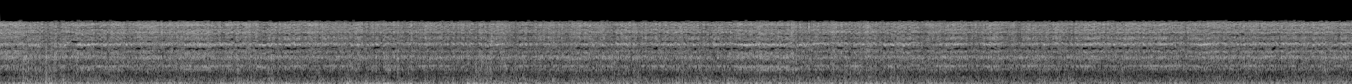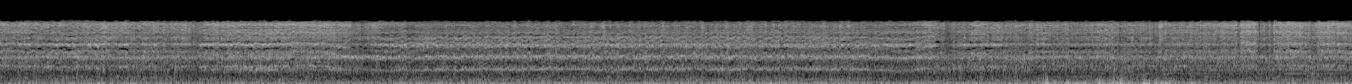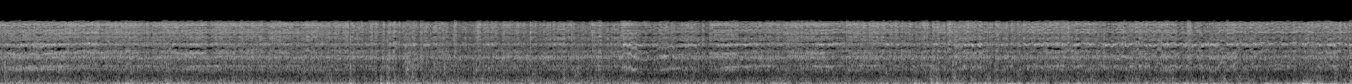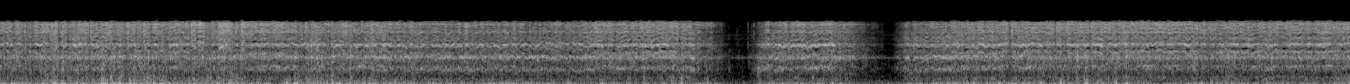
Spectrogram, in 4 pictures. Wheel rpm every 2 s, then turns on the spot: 220, 220, 230, 230, 230, 230, 230, 230, 210, 160, 160, 180, 230, 230, 230, 240, 220, 210, 230, 230, 230, 230, 190, 170, 100, 180, 230.
none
